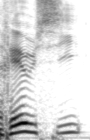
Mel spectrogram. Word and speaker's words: réussi: Aqui, ó, você tem que fazer o biquinho nessa vogalzinha aqui, ó. Réussi, réussi. É um pouquinho complicado.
